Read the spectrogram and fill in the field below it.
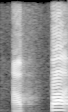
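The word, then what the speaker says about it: Abba: 정확하게 그 헬라어 알파벳은 영어 알파벳으로 바꿔주면 A, B, B, A 이렇게 써 있어요. 그래서 정확히 발음이 아빠 이렇게 나와요.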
